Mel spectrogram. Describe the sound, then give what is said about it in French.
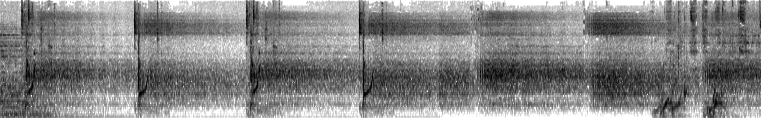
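Shower water, supplied by Vivendi, hisses steadily, broken every second or so by sharp splashing drips and plops, with a few quicker wet splatters near the end. No one speaks. “Après une bonne douche avec l'eau Vivendi, je me rends au centre de Nice.”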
